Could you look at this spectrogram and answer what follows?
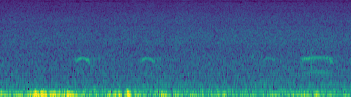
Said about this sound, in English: That sounds like a raven. So we've got a raven coming from the other direction. Here it comes. I can hear it, but I can't see it. Might be going away from us now.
